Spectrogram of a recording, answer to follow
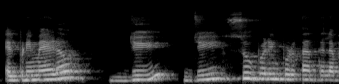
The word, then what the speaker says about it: du: Recuerden que para pronunciar la U en francés tienen que hacer la boca como si fueran a decir una U, pero el sonido que sale es el de una I, I.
